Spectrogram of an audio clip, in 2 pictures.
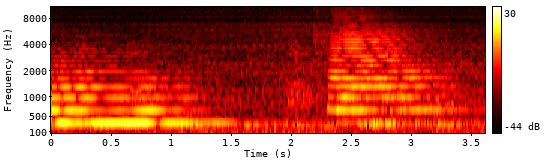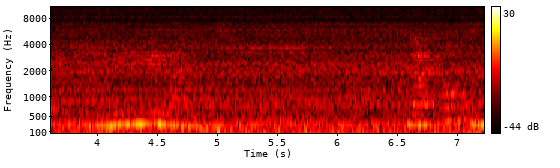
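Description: An ICF-built fast Mumbai local train runs through a railway station, sounding loud, sustained horn blasts over a heavy rolling rumble of wheels and carriages close by.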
